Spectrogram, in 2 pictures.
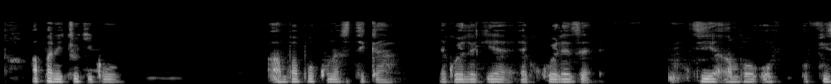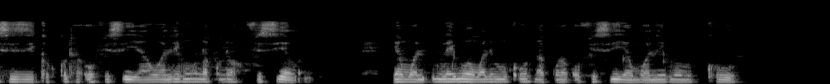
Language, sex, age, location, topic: Swahili, male, 25-35, Wajir, education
